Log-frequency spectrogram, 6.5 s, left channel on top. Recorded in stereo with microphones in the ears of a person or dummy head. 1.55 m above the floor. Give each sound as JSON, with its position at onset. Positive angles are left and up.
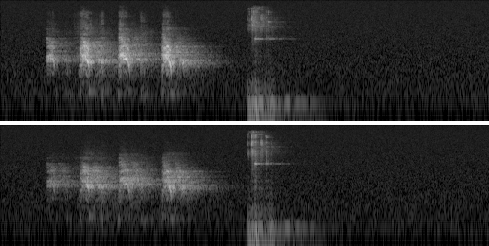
{"t": 0.6, "sound": "a dog barking", "side_deg": 45, "distance_m": 3.5}
{"t": 3.3, "sound": "a dropped coin", "side_deg": -15, "distance_m": 1.1}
